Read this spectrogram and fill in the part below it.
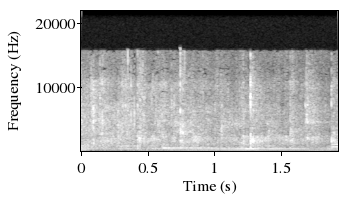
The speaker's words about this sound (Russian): Выходите, не стесняйтесь, слава Богу. Аплодисмент еще.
